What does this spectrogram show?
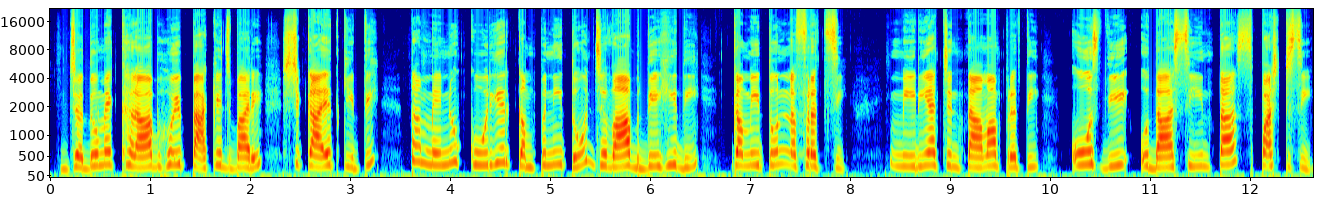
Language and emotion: Punjabi, disgusted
